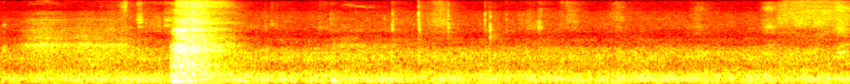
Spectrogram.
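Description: A short, sharp exhale about a second in, then faint small clicks and rubbing as a folding knife's frame lock bar is pushed aside and the blade handled.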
